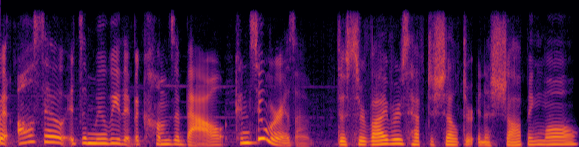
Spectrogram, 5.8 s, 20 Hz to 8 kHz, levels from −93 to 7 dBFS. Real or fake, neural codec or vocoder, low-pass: real; none; 7.2 kHz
